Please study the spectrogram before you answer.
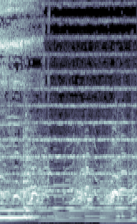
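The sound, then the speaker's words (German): Geese honk as they fly away, giving a few loud, nasal calls, the strongest at the start and softer ones following. “und seh euch Gänsen beim Wegfliegen zu. Ihr wart den Sommer hier, jetzt seid ihr weg im Nu.”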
